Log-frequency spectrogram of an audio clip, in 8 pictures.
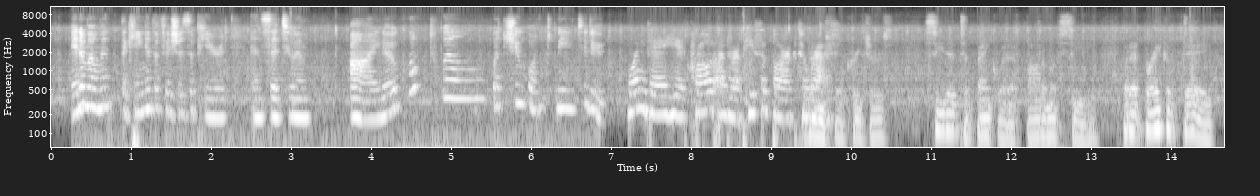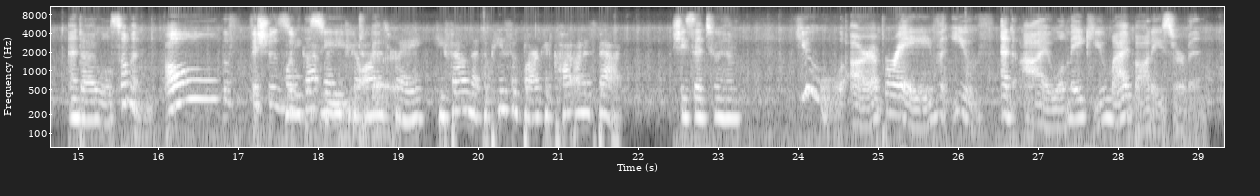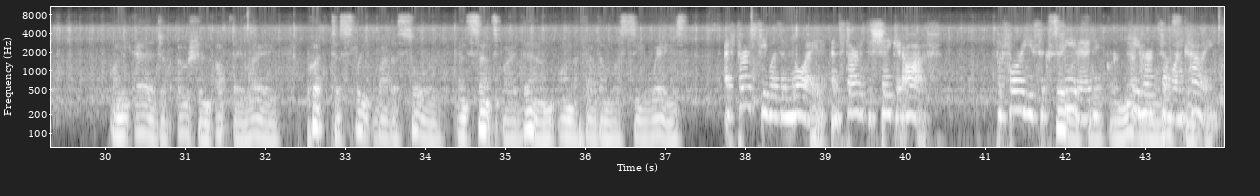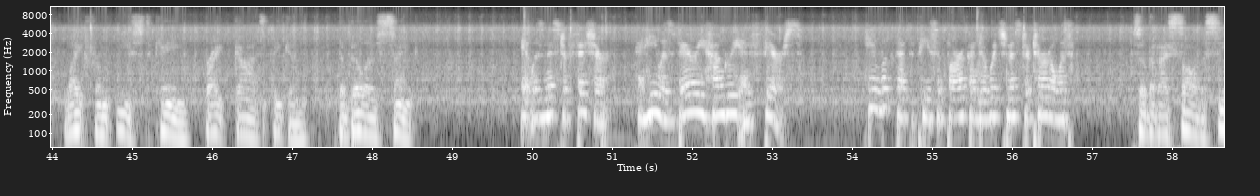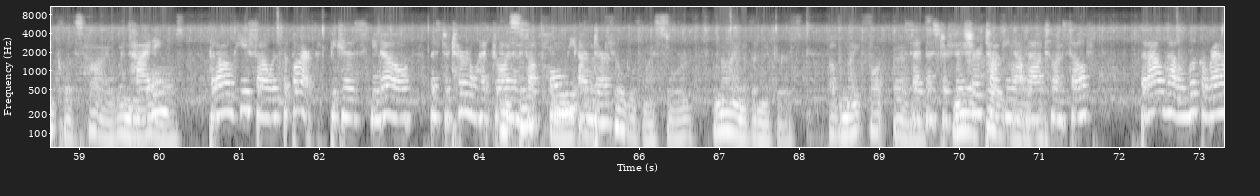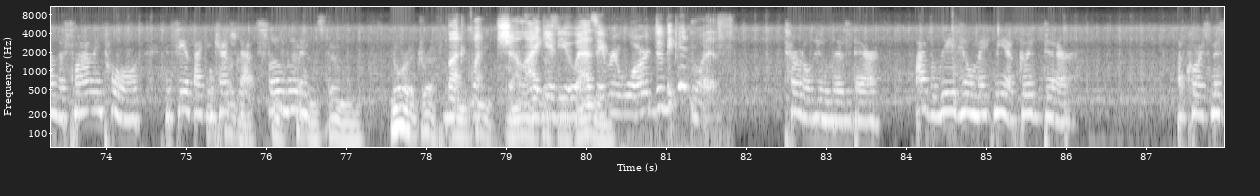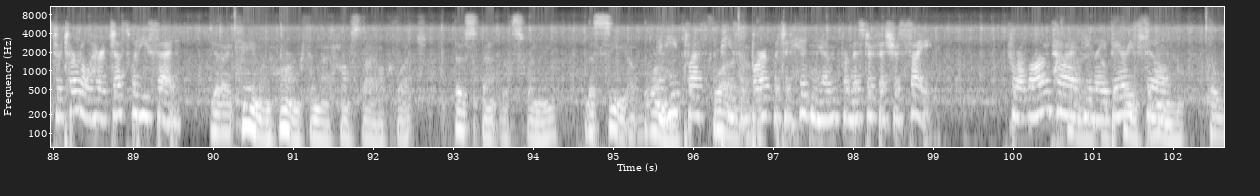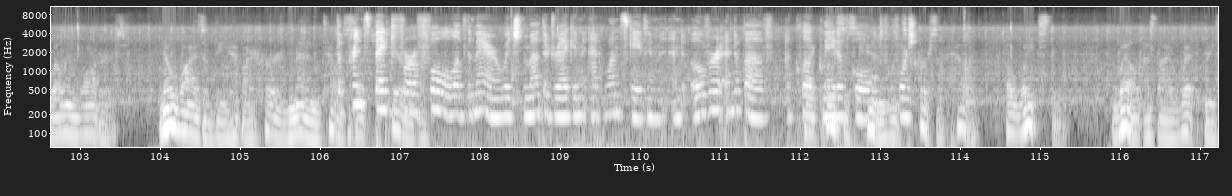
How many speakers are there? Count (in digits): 3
